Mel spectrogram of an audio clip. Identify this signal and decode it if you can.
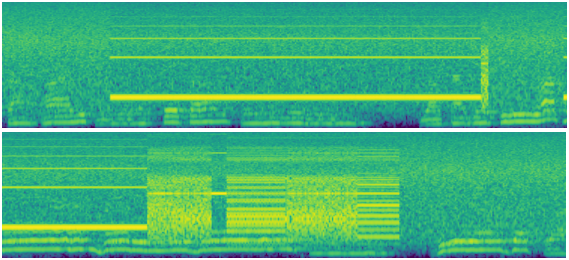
ZX Spectrum tape loading, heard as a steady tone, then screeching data, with tape hiss.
